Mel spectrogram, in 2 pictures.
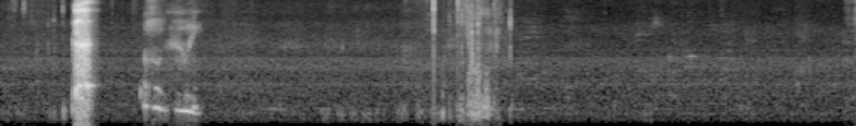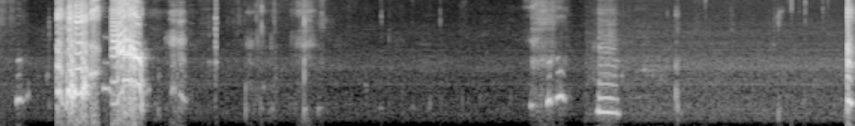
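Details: A female ("she") has hiccups: sharp, abrupt vocal catches at irregular intervals separated by quiet pauses.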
